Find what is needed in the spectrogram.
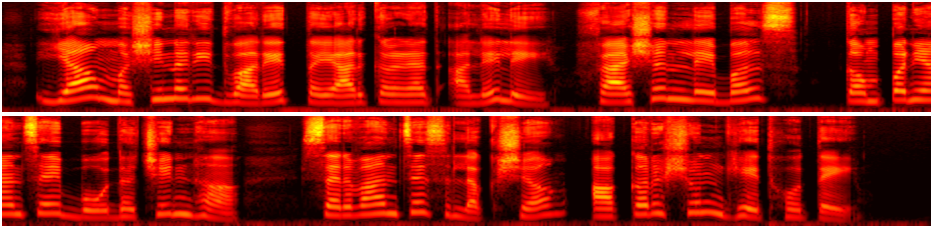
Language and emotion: Marathi, neutral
